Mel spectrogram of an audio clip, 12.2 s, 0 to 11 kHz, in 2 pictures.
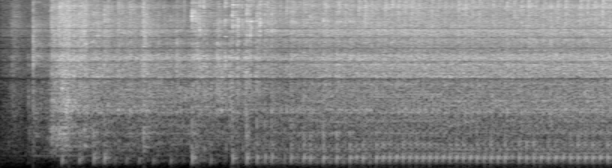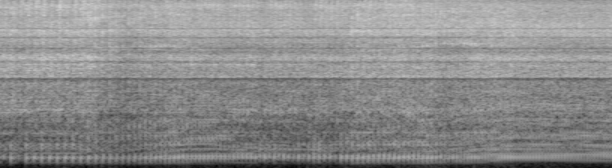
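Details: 4HP horizontal Briggs & Stratton single: it fires and settles into a rough, uneven chug with only a slight rise in speed. Throttle response is limited.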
